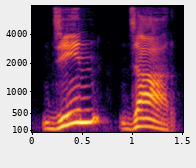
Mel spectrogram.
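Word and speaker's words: ginger: যেহেতু এখানে ই রয়েছে আমরা বলতে পারি যে জিন জার।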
